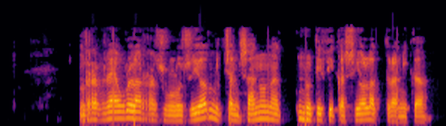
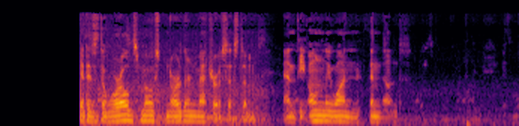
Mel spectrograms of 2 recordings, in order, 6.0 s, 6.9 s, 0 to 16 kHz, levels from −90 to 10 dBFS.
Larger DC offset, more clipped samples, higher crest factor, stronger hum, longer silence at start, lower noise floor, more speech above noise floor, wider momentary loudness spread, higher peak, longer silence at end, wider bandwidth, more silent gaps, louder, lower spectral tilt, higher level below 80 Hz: neither; neither; about the same, 16 dB vs 18 dB; neither; about the same, 1.05 s vs 1.05 s; second, -58 dBFS vs under -90 dBFS; second, 43 dB vs over 71 dB; second, 6 LU vs 13 LU; about the same, 0 dBFS vs -2 dBFS; second, 0.3 s vs 0.65 s; second, 8 kHz vs 11.5 kHz; neither; first, -15 LUFS vs -20 LUFS; about the same, -5 dB/octave vs -6 dB/octave; about the same, -48 dBFS vs -46 dBFS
